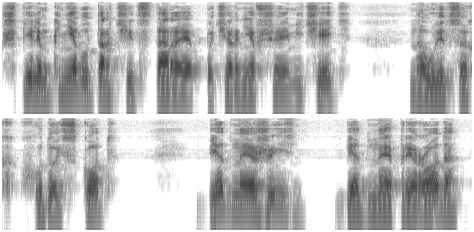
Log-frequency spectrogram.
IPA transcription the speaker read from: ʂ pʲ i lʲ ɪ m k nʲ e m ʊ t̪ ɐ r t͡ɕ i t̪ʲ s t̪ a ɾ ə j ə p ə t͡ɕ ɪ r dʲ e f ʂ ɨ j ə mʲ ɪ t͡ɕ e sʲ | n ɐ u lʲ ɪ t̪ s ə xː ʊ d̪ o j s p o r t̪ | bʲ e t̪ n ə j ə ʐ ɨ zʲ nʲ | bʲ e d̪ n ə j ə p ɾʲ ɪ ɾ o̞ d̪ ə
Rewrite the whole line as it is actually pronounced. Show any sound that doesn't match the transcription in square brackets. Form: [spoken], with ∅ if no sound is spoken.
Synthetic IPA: ʂ pʲ i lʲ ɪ m k nʲ e [b] ʊ t̪ ɐ r t͡ɕ i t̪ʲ s t̪ a ɾ ə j ə p ə t͡ɕ ɪ r [nʲ] e f ʂ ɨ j ə mʲ ɪ t͡ɕ e [tʲ] | n ɐ u lʲ ɪ t̪ s ə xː ʊ d̪ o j s [k] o [∅] t̪ | bʲ e [d̪] n ə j ə ʐ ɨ zʲ nʲ | bʲ e d̪ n ə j ə p ɾʲ ɪ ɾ o̞ d̪ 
